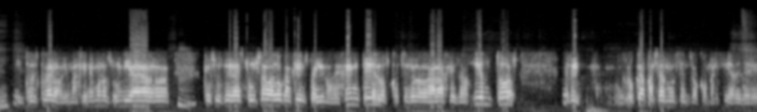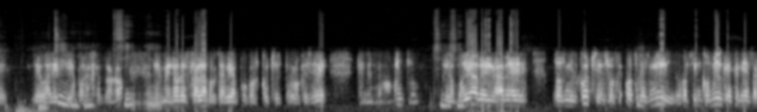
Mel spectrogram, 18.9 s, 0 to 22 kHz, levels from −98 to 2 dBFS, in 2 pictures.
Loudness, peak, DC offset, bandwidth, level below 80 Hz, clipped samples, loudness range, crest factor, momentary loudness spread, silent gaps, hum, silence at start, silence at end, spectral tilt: -22 LUFS; -6 dBFS; under 0.1%; 15.5 kHz; -60 dBFS; under 0.1%; 6 LU; 18 dB; 15 LU; none; none; 0 s; 0 s; -3.5 dB/octave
